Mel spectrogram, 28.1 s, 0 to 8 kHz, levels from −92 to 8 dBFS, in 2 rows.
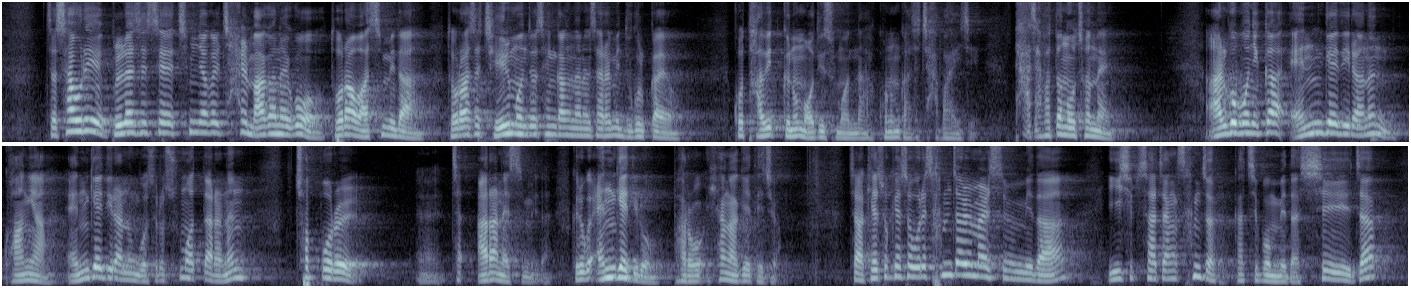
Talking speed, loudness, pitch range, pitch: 290 characters per minute, -23 LUFS, 120-195 Hz, 155 Hz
